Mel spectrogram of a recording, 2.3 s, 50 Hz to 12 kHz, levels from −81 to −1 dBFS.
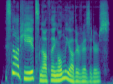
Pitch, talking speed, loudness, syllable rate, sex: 165 Hz, 210 wpm, -16 LUFS, 6.4 syllables/s, male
